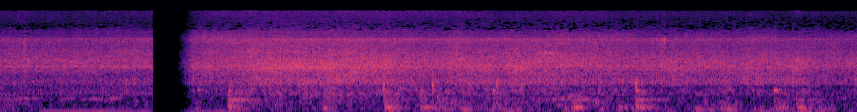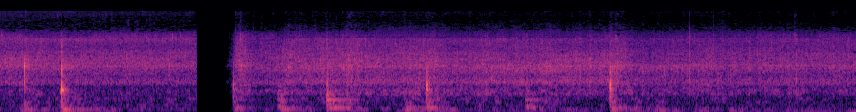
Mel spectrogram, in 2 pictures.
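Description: Chicken feet sizzling in hot oil in a nonstick wok, stirred with a plastic spatula that clicks and scrapes against the pan. The sizzle is strongest just after they go in and eases a little. It cuts out briefly twice.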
